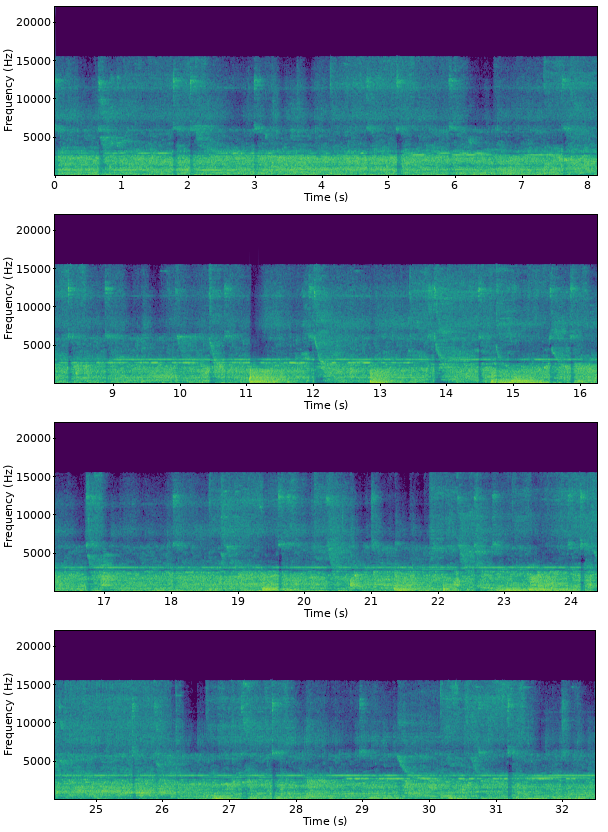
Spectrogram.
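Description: Automated case-packing line running: steady conveyor and drive-motor noise with irregular clatter and knocks, and a faint high pulsing tone that comes and goes.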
